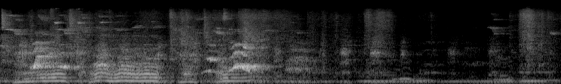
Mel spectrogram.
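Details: Labrador Retriever at bedtime giving a series of high, wavering whines and yelps with rising and falling pitch, several in the first three seconds, then quieter softer whimpers.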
